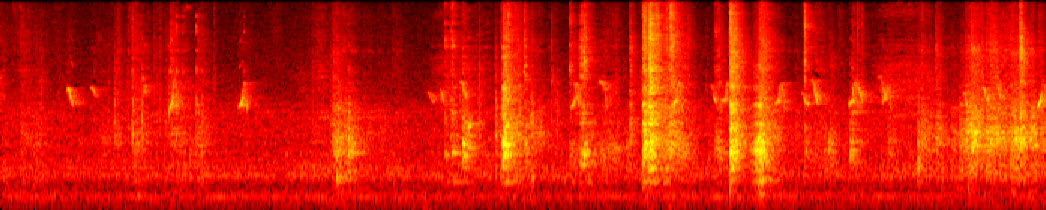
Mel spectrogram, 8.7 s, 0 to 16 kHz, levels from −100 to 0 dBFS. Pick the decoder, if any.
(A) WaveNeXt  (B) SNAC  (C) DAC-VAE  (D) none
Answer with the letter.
D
